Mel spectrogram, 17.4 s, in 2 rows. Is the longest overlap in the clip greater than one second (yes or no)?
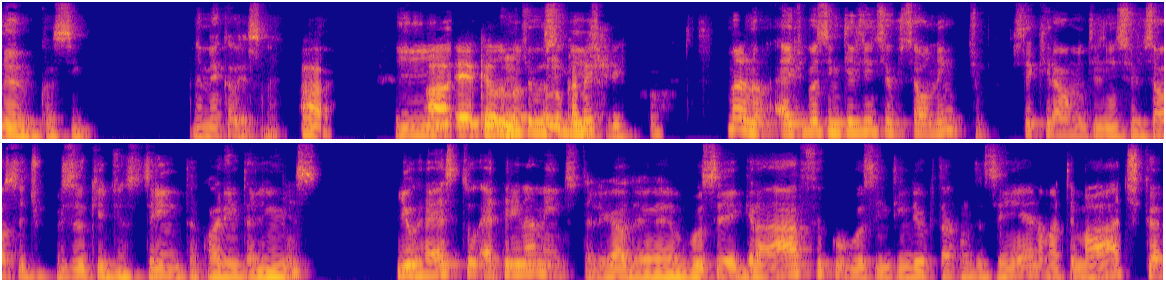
yes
